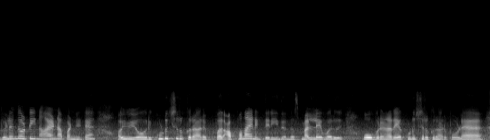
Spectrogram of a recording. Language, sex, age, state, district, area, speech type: Tamil, female, 30-45, Tamil Nadu, Mayiladuthurai, urban, spontaneous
